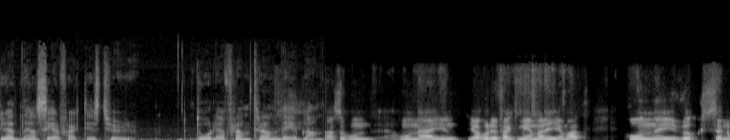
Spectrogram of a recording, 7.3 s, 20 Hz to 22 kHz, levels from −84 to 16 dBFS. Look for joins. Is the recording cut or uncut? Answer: cut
